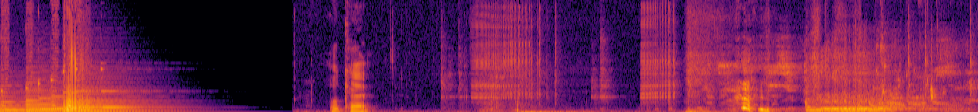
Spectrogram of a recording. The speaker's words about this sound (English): This is an underwater fart.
